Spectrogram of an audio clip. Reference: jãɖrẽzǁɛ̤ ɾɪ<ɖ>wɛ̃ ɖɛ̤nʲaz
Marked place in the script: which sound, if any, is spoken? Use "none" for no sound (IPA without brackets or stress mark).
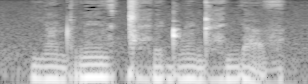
ɖ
